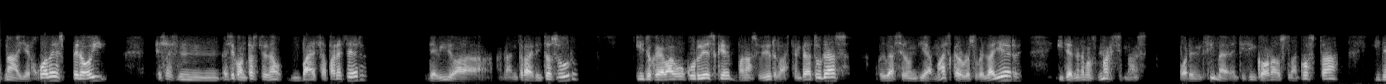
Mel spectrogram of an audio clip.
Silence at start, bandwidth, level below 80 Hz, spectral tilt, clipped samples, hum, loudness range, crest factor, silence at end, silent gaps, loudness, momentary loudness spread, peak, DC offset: 0.05 s; 4.7 kHz; -74 dBFS; -8 dB/octave; under 0.1%; none; 4 LU; 18 dB; 0 s; none; -19 LUFS; 12 LU; -2 dBFS; under 0.1%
